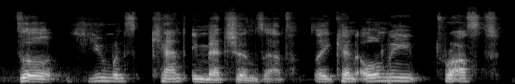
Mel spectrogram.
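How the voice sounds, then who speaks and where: With a German accent, a man speaks very slowly at a fairly high pitch, his intonation lively. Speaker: channel host, interviewer. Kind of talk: interview. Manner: halting.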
